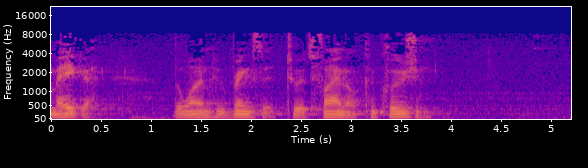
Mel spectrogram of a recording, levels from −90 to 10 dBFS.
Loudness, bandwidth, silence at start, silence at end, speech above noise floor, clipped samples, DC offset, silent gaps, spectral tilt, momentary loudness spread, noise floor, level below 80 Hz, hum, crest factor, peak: -29 LUFS; 8.8 kHz; 0 s; 0.35 s; 26 dB; under 0.1%; under 0.1%; none; -5 dB/octave; 21 LU; -54 dBFS; -54 dBFS; none; 22 dB; -8 dBFS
